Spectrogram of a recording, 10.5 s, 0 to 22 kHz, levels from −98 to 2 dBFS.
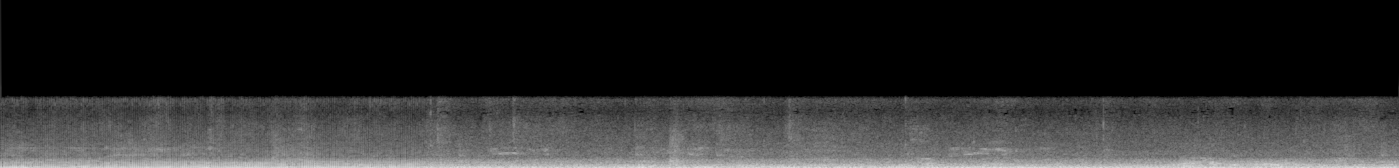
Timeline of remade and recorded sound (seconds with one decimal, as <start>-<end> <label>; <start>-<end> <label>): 0.0-3.2 remade; 3.2-10.5 recorded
